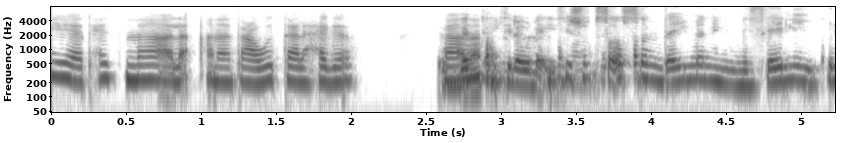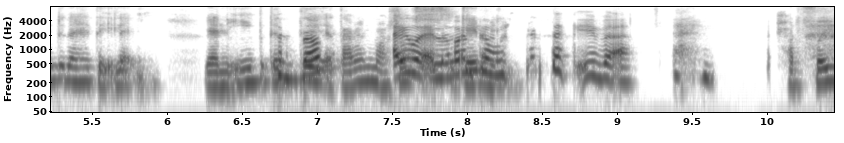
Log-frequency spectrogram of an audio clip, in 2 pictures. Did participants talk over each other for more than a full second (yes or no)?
yes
